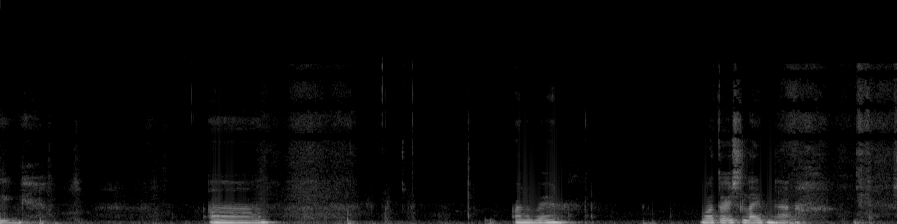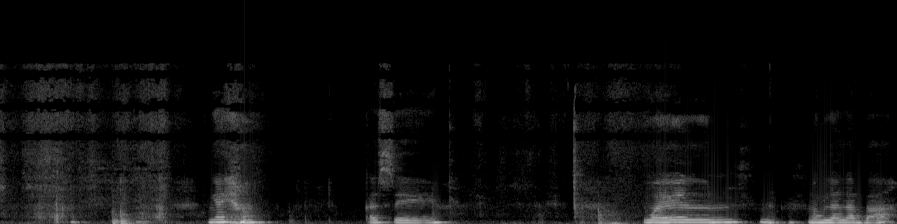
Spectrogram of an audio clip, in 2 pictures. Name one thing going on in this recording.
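A young woman talks close up, in a lively way, with pauses between phrases.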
